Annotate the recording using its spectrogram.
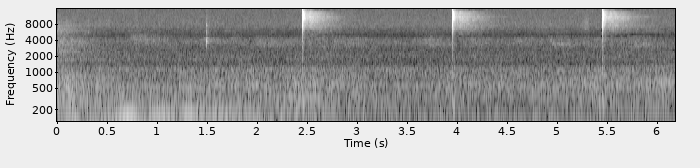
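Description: Electric fence energizer pulsing after being switched on: one sharp tick every second and a half, three in all, with a low hum that stops about two seconds in. The steady pulsing shows the energizer is working normally on the repaired fence, which the owner hears as 'happy'.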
